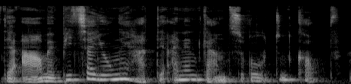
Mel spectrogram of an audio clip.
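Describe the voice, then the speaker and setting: A woman reading a children's book aloud in a lively way, with chatty asides to young listeners. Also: medium pitch, takes it slowly, creaky, slightly rough. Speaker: storyteller.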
